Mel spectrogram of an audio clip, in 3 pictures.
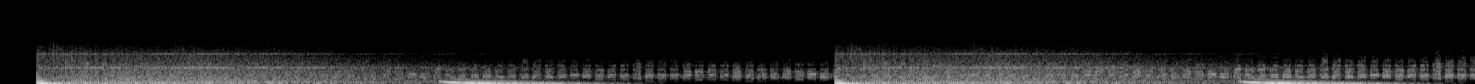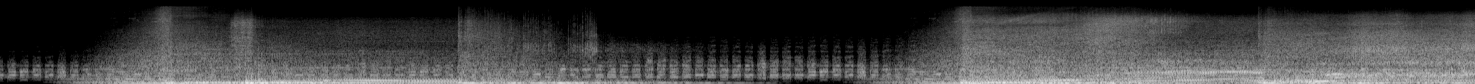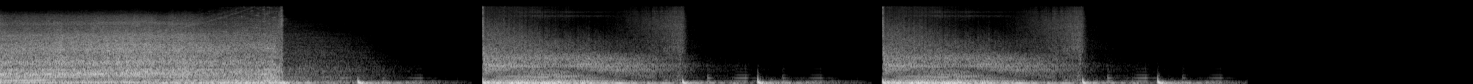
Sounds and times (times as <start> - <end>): Music: 0.4 - 30.5, 31.6 - 42.0.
